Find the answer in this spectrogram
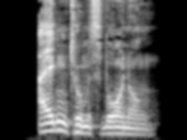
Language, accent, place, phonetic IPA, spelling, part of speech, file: German, Germany, Berlin, [ˈaɪ̯ɡn̩tuːmsˌvoːnʊŋ], Eigentumswohnung, noun, De-Eigentumswohnung.ogg
- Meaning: condominium, freehold flat (UK)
